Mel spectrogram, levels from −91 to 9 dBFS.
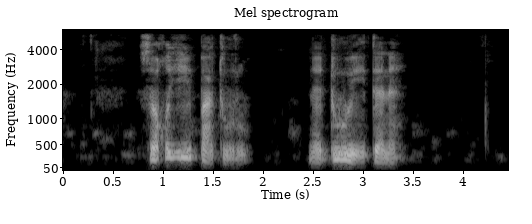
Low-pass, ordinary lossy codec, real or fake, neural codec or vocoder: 5.4 kHz; MP3, 48 kbps; fake; vocoder, 44.1 kHz, 80 mel bands, Vocos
